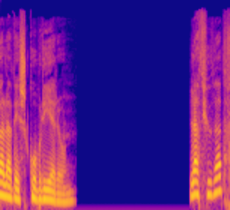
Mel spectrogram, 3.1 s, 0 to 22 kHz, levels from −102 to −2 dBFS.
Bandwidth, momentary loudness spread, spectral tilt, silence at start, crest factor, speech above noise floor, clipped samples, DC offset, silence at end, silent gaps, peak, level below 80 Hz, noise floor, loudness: 18.5 kHz; 10 LU; -5.5 dB/octave; 0 s; 18 dB; over 74 dB; under 0.1%; under 0.1%; 0 s; none; -2 dBFS; -50 dBFS; under -90 dBFS; -18 LUFS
